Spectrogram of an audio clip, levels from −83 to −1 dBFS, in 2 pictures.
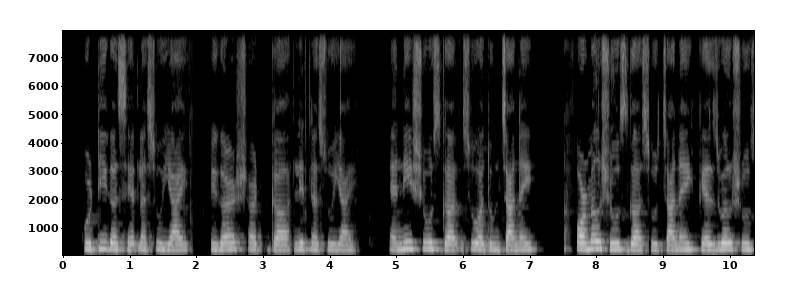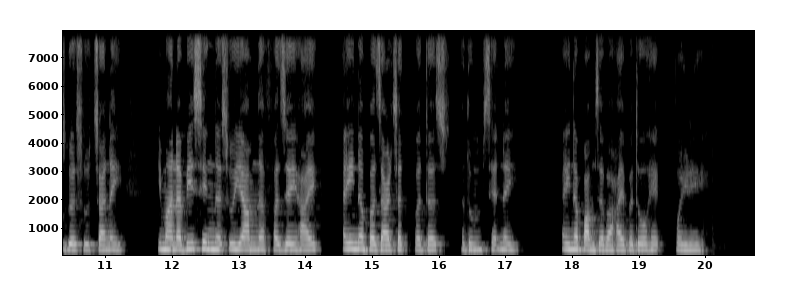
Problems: none marked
